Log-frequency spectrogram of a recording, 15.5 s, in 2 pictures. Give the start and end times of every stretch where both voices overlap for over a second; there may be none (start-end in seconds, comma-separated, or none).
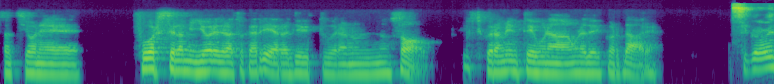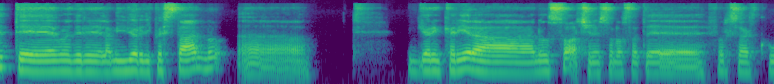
none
